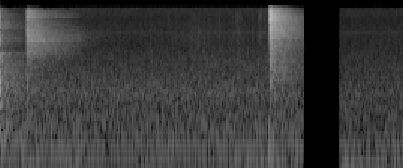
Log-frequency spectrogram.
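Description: Compressed air hissing out of a pneumatic trainer circuit: a burst about a quarter second in lasting around half a second, and a shorter, sharper, louder burst near three seconds, after which the sound cuts out briefly. A faint low hum sits underneath.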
